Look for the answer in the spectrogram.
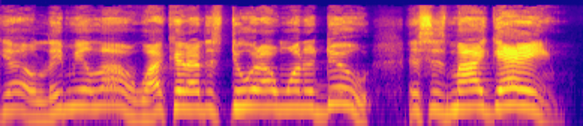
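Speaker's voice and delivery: loud high whine at the son; whiny yell at son. Retold or imitated. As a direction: protest like a frustrated kid, voice climbing. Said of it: "And I'm just like".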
